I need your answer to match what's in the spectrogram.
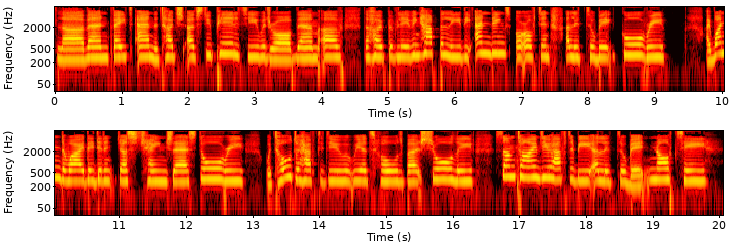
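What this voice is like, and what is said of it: British accent. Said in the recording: “How did you do that accent? ... I've done a lot of British shows. ... We just speak in British all the time.”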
